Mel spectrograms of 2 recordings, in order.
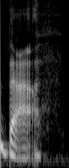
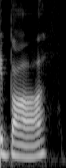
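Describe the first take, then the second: First: "Bath" with a short flat A as in "cat"; American Bath. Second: "Bath" with an open AH vowel; regional Bath. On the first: Naming the town to a cohost, "Bath" with short A. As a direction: say "Bath" to rhyme with "math". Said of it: "if you're from Bath". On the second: Showing a cohost one region's way, "Bath" with a broad AH. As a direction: say "Bath" as "bahth". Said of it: "from one place in the country, you say". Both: Shown as a demonstration.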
